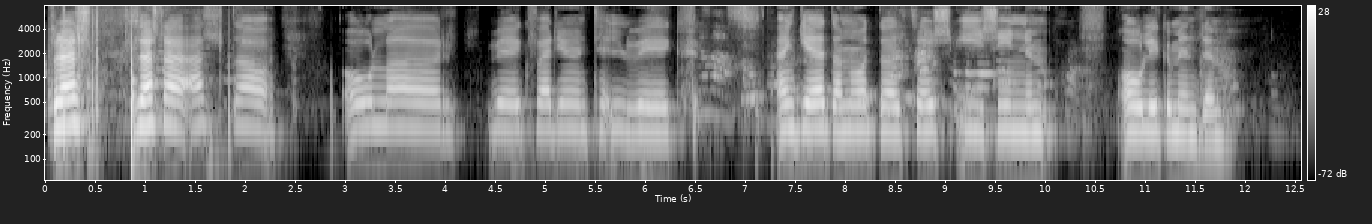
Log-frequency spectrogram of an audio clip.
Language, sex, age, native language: Icelandic, male, 18-19, Icelandic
